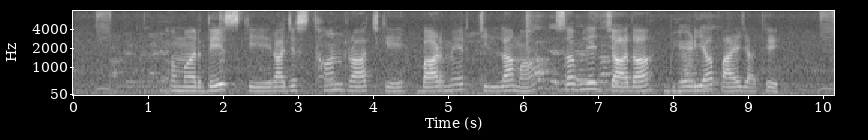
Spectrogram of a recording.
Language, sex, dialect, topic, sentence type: Chhattisgarhi, male, Eastern, agriculture, statement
